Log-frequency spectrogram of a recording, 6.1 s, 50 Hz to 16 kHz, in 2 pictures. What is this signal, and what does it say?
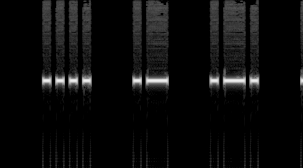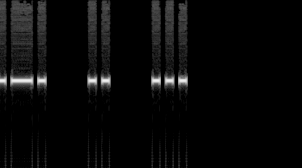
Morse code, heard as a keyed tone, about 18 wpm, spaced as for 12 wpm, 1000 Hz. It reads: HARRIS
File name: qotdfiles / 12wpm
